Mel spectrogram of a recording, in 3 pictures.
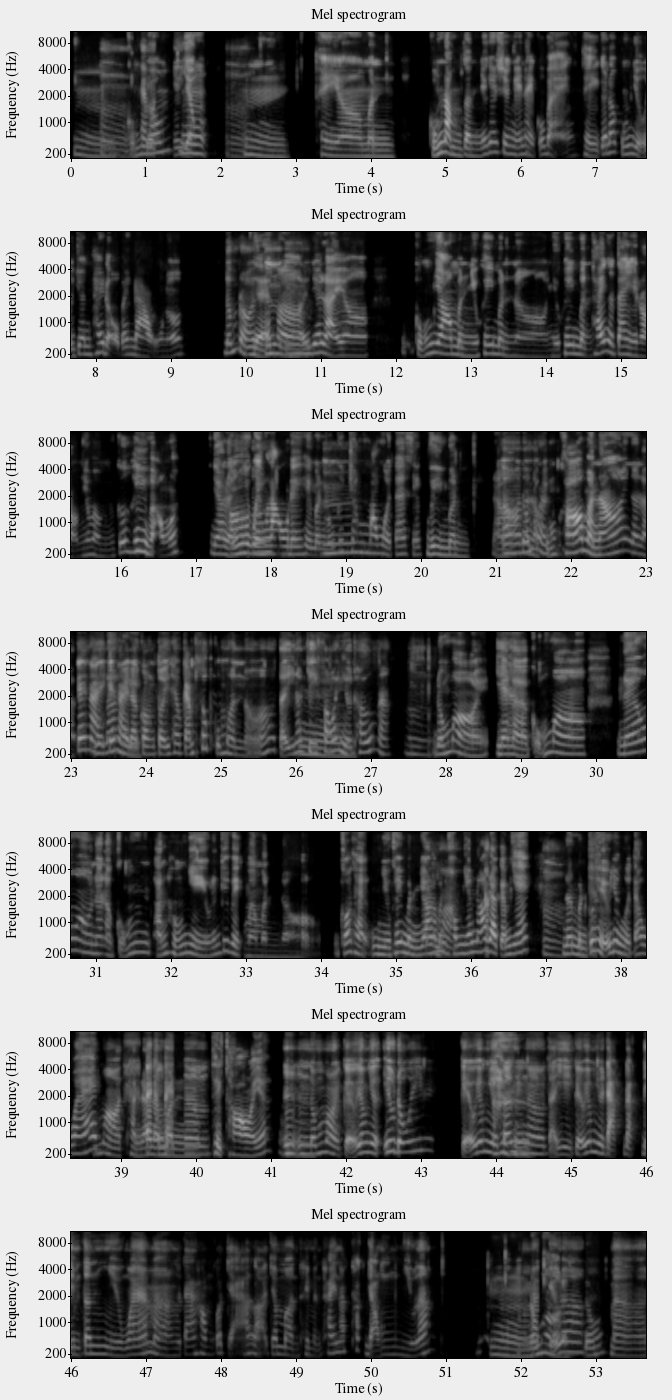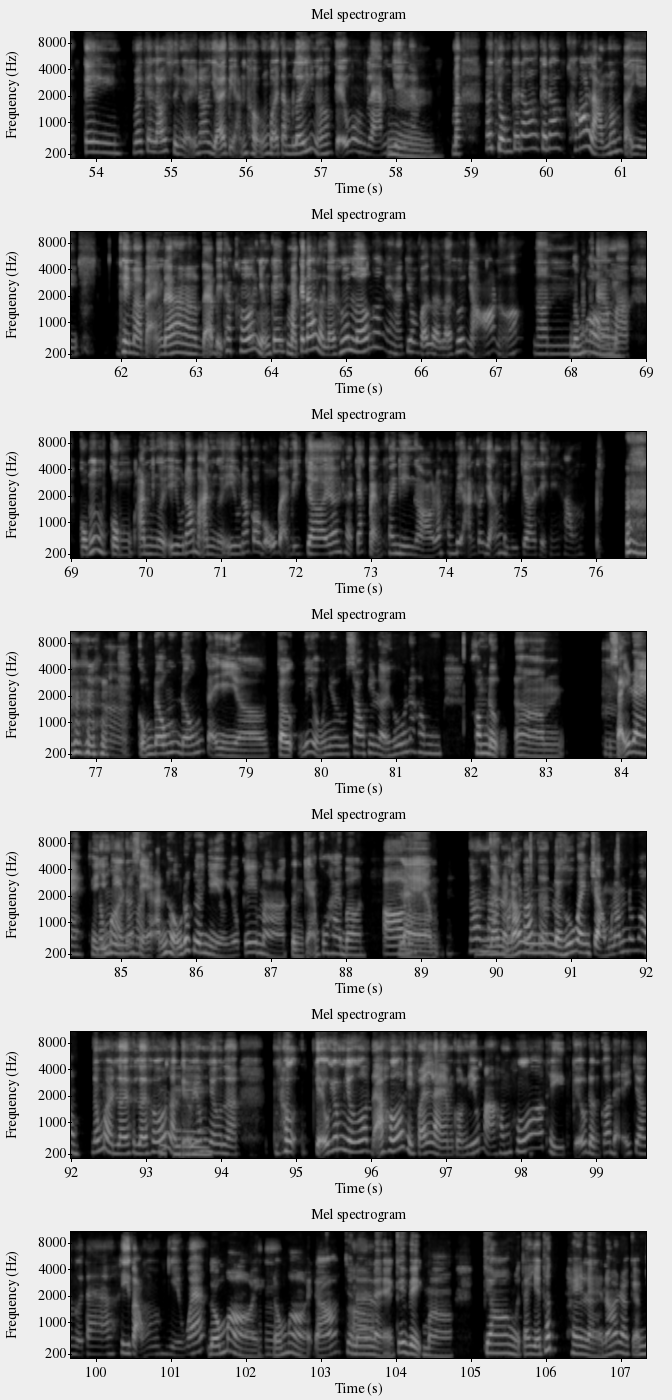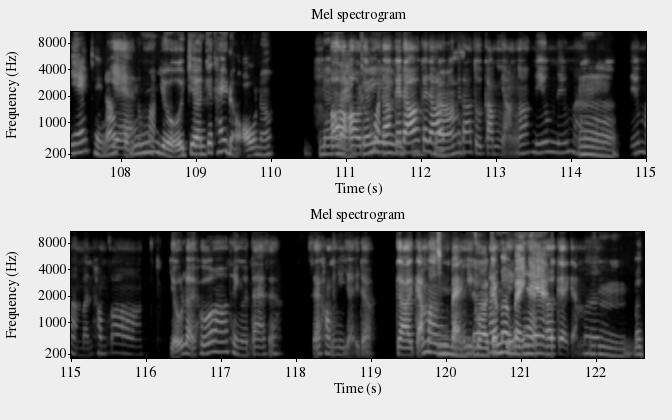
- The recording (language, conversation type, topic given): Vietnamese, unstructured, Bạn sẽ làm gì nếu người yêu không giữ một lời hứa quan trọng?
- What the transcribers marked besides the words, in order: other background noise; tapping; tsk; chuckle; laugh; other noise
